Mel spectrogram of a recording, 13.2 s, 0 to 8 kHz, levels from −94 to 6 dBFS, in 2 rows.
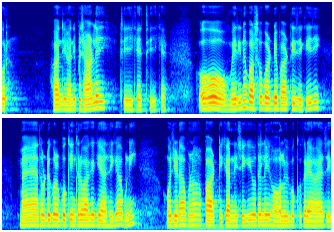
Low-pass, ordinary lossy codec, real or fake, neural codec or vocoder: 7.2 kHz; none; real; none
